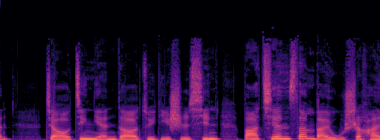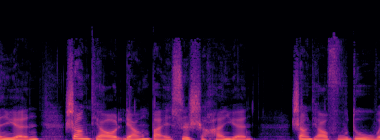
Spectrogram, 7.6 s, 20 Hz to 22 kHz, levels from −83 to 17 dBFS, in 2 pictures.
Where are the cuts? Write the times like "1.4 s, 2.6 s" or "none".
none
